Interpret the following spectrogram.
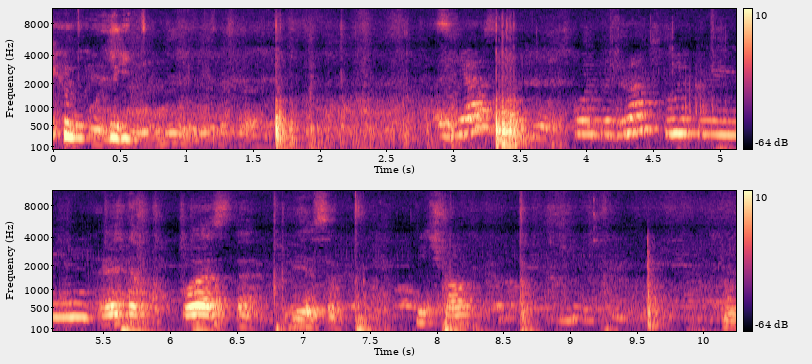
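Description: Quiet, indistinct talking of children and adults in a small room, with a few soft low thumps in the second half.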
